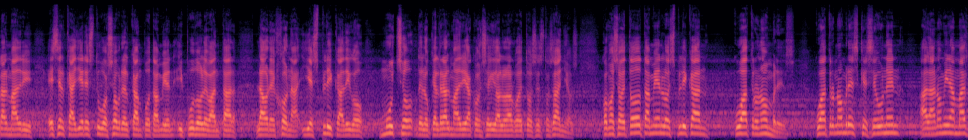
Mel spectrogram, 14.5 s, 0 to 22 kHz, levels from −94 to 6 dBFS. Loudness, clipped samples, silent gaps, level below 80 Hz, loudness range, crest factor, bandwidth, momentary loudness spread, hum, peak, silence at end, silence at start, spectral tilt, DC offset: -23 LUFS; under 0.1%; none; -74 dBFS; 1 LU; 16 dB; 17.5 kHz; 8 LU; none; -6 dBFS; 0 s; 0 s; -4.5 dB/octave; under 0.1%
